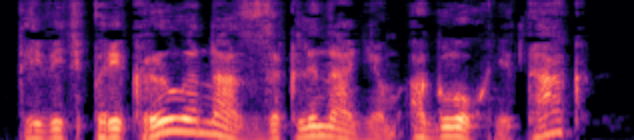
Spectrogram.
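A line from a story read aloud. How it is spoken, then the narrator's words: Whisper. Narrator (Russian): прошептал он Гермионе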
